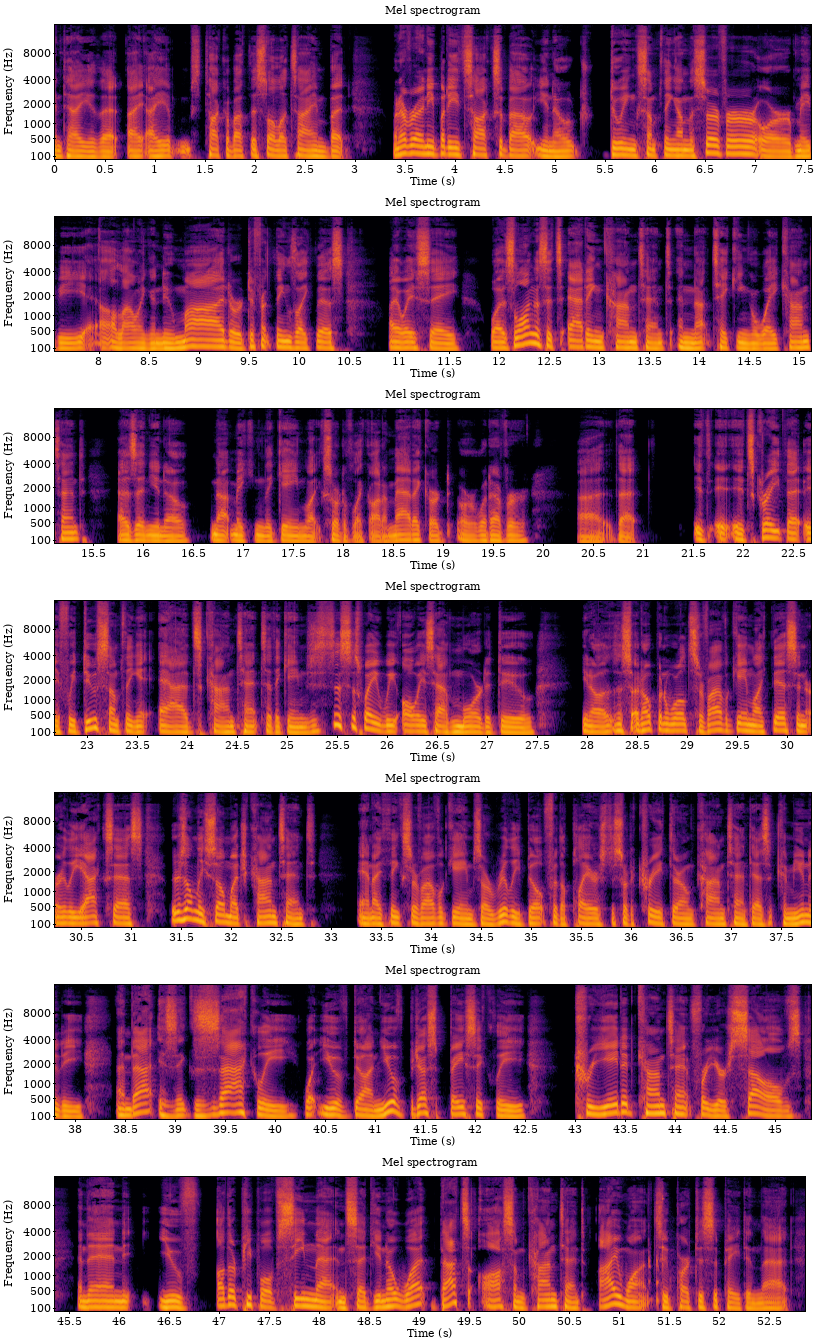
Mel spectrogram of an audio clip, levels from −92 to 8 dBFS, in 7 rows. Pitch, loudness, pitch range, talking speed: 120 Hz, -15 LUFS, 110-135 Hz, 190 wpm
